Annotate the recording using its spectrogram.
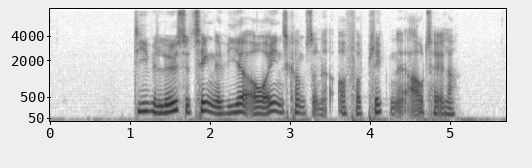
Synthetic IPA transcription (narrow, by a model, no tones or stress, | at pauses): d̥iʋe̝løːsət͡sʰe̝ŋ̰nəʋiːæʔɒʊɐe̝̰ːnskʰɒ̽m̰sd̥ɐnəʔɒ̽fɒ̽pʰle̝ɡ̥̚d̥ənə̰ʔɑ̈ʊt͡sʰɛːlɐ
